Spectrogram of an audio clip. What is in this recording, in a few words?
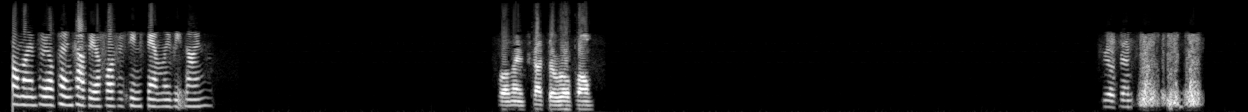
PD Police, scanner audio; ThompsonPeakHigh; SCTSDLE PD - PD2 ScottsdalePolice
